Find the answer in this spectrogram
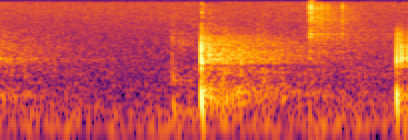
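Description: Near silence, broken by one faint, sharp tap of a tennis ball about a second in, with a short ringing tail.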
